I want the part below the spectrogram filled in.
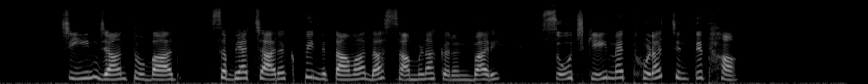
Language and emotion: Punjabi, fearful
